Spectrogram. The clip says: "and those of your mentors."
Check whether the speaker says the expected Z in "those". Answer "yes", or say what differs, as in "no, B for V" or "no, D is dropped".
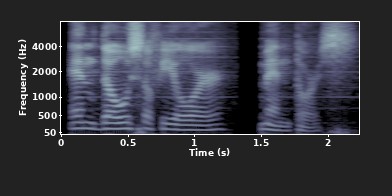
no, S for Z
